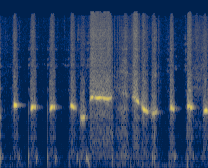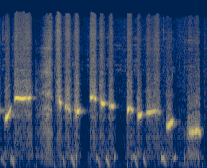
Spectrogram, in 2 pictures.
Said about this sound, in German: Noch einmal pfiff sie die Melodie.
